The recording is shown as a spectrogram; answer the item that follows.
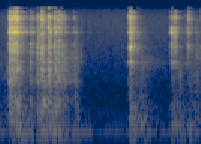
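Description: Metal neck plate and loose neck bolts from a Jazzmaster clinking and rattling as they are handled and lifted off the guitar body. A burst of rattling comes first, then a few separate light clicks near the end.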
